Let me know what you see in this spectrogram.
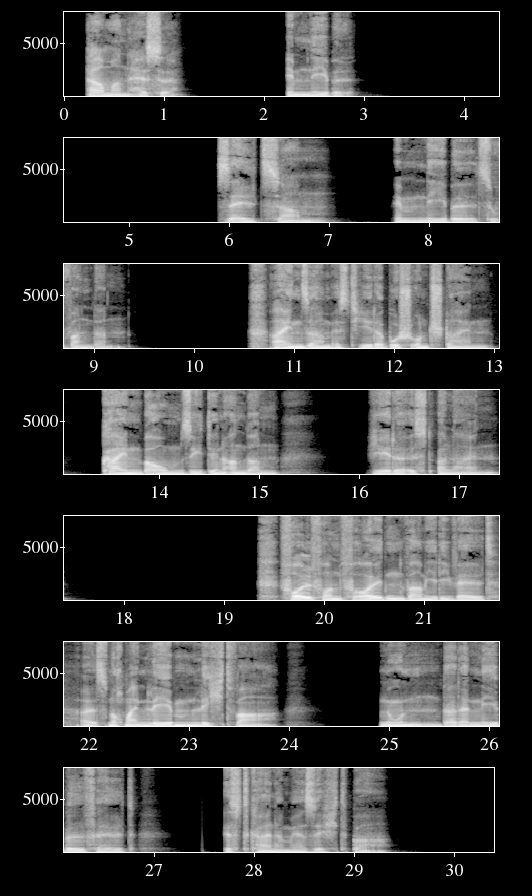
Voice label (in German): DEUTSCH MALE Hoerbuch Lyrik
